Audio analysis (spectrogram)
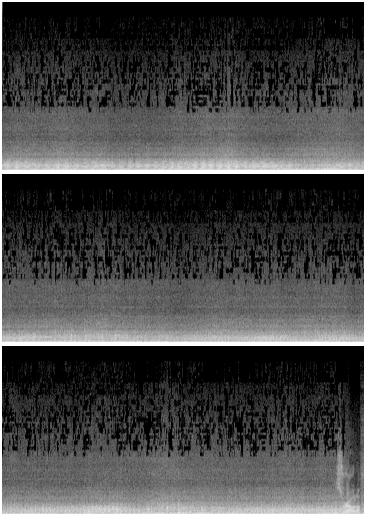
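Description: A motorcycle rides along steadily during CBT rider training, its engine drone and wind rumble loud and constant throughout, with a voice talking over it.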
